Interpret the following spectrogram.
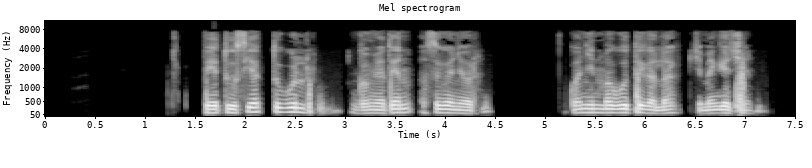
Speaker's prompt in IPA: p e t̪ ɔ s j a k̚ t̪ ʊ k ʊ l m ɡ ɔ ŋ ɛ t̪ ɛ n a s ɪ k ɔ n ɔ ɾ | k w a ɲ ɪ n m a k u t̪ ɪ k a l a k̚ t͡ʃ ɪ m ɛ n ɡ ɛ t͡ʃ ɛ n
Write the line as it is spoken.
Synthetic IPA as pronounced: p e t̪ u s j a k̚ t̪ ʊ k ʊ l ŋ ɡ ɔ ŋ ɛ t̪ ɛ n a s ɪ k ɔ ɲ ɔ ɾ | k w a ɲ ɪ n m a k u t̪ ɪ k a l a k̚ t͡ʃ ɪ m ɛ ŋ ɡ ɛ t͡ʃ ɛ n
